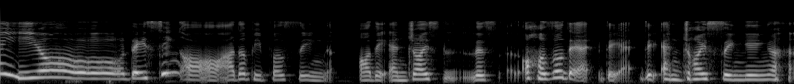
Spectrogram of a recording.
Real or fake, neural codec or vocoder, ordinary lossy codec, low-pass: real; none; none; none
